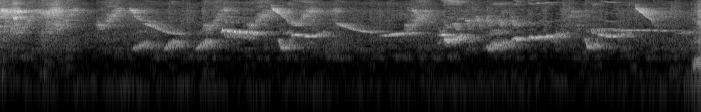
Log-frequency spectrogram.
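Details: White-rumped shama, a competition bird, delivering its bar-winged prinia imitation: a lively stream of loud, clear whistles sliding downward and upward, each note distinct, with faint low background noise.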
